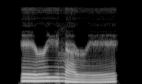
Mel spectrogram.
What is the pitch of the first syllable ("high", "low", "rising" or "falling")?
high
